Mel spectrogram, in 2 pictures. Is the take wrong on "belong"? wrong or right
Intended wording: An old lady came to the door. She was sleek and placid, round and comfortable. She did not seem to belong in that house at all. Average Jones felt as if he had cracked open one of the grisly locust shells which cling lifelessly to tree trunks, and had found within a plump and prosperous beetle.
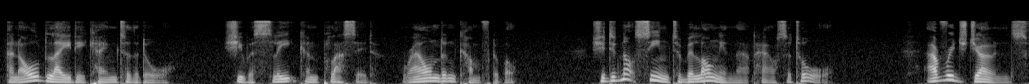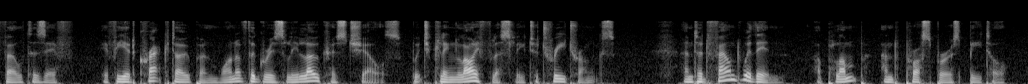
right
